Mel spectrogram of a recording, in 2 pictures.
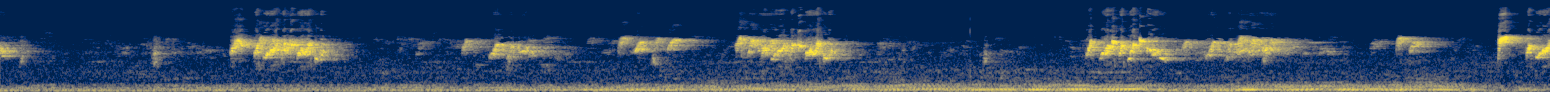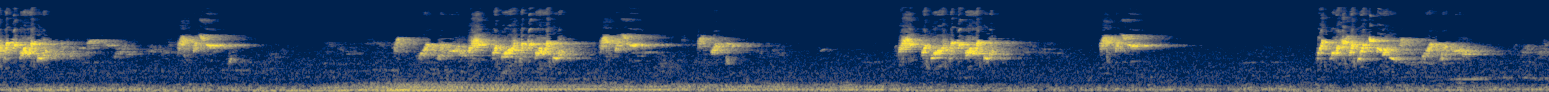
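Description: Red-whiskered bulbul singing: short, bright warbled phrases, one every second or two.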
